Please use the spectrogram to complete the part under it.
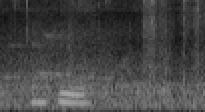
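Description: A paper bag rustles.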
